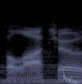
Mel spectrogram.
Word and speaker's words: Balatro: to another episode of batro um I'm realizing that I think I say it wrong bacho is what I hear a lot of people say and badro honestly sounds kind of dumb but that's how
